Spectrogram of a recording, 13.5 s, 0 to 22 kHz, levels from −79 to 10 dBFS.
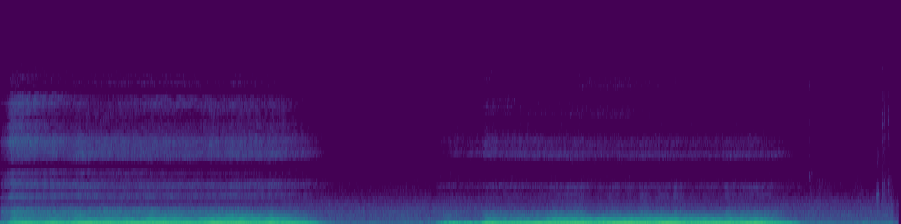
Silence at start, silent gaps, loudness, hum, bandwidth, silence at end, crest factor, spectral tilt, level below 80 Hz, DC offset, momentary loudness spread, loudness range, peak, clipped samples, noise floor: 0 s; none; -24 LUFS; none; 8.8 kHz; 0.15 s; 12 dB; -9.5 dB/octave; -36 dBFS; under 0.1%; 10 LU; 8 LU; -12 dBFS; under 0.1%; -49 dBFS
